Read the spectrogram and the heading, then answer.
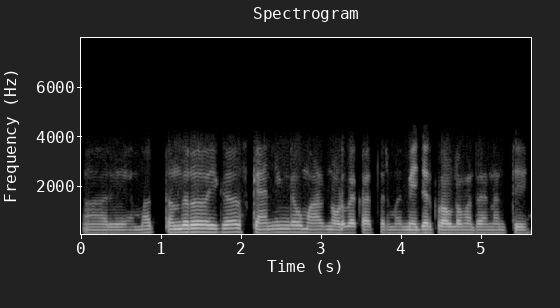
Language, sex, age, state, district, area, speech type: Kannada, male, 18-30, Karnataka, Gulbarga, rural, conversation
